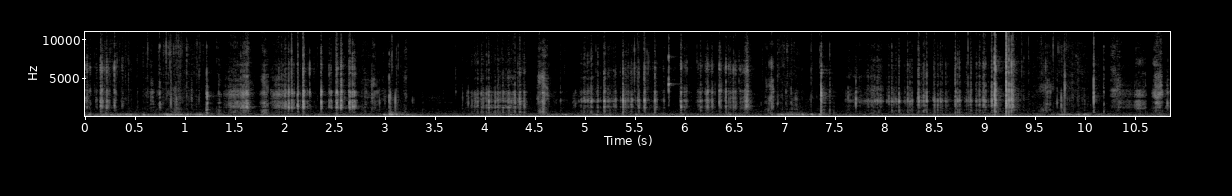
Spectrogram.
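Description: A utility knife blade scrapes crunchy flakes off a solid, dry brown Farmamed bar soap that has been thinned down. Quiet, repeated dry rasping strokes crackle and crunch with a bright edge around 2 kHz over a low, steady rumble.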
